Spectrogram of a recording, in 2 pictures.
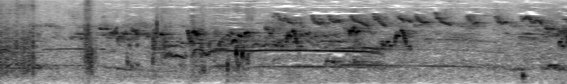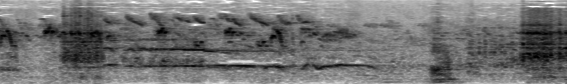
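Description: Birds calling: many quick, repeated descending chirps over longer held calls, with a couple of short noisy bursts about halfway through and near the end.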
